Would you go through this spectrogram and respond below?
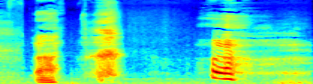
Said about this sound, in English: You want to yawn in the middle of a fucking podcast? That'll keep them coming back for more.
